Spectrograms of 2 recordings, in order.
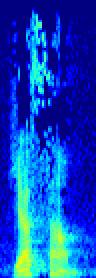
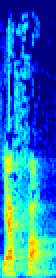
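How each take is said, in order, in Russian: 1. Слово начинается с чёткого звука S. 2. Слово начинается со звука F.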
